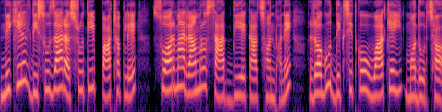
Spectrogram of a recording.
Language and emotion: Nepali, neutral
